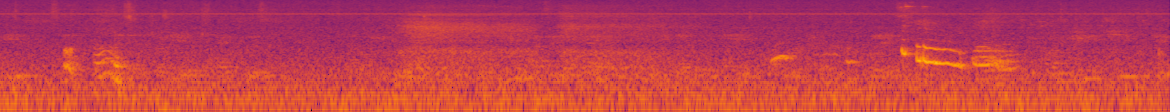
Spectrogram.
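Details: Nine-week-old Coton de Tulear puppies: faint short squeaks early on, then one clear high whine that bends downward near the end, over steady room hiss with a quiet human voice.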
